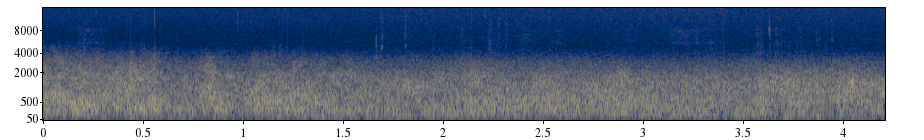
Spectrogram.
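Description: Red Arrows' BAE Hawk jets flying in display formation: a steady rushing jet noise.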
